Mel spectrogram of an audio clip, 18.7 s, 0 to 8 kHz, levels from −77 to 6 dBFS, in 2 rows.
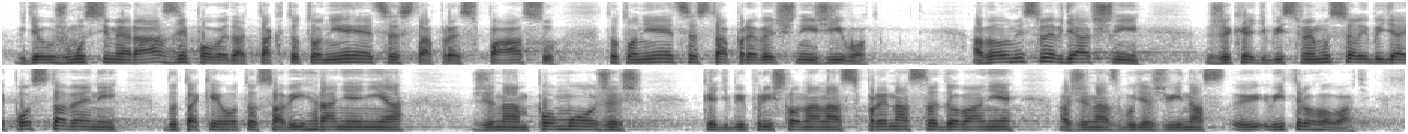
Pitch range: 125-140 Hz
